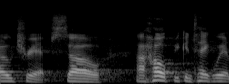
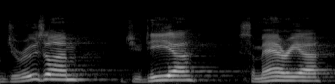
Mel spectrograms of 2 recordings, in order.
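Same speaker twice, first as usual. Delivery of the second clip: each place name punched louder; emphatic list; 3 semitones higher, 4 dB louder than usual. Acted. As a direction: hit every place like a milestone. Quoting Jesus, listing places.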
